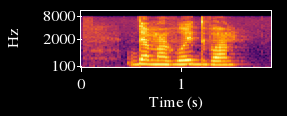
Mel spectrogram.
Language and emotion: Russian, neutral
